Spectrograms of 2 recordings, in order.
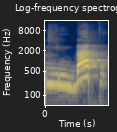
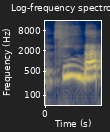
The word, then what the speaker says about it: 김밥: ai montré comment faire le gimbap ou encore le kimbap parce qu'il s'écrit avec un géo avec un K ça se dit des deux manières différentes donc le kimbap plié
